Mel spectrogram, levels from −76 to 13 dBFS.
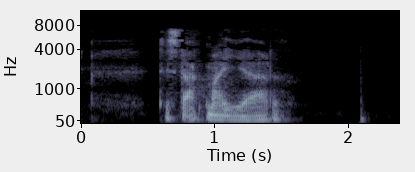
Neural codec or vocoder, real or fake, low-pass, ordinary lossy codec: none; real; 7.2 kHz; MP3, 32 kbps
